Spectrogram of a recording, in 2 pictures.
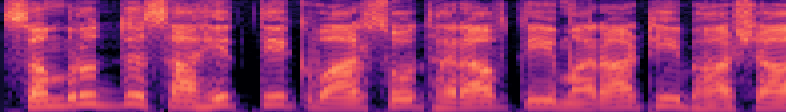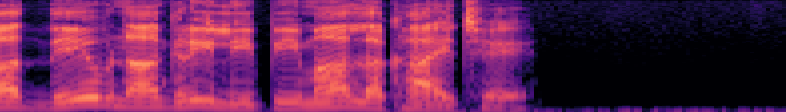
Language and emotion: Gujarati, neutral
